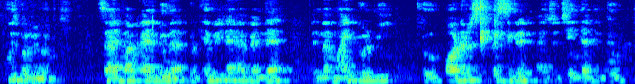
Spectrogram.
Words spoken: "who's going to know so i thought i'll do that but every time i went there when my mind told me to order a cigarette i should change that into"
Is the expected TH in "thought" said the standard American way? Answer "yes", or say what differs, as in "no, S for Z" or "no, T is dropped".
no, T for TH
